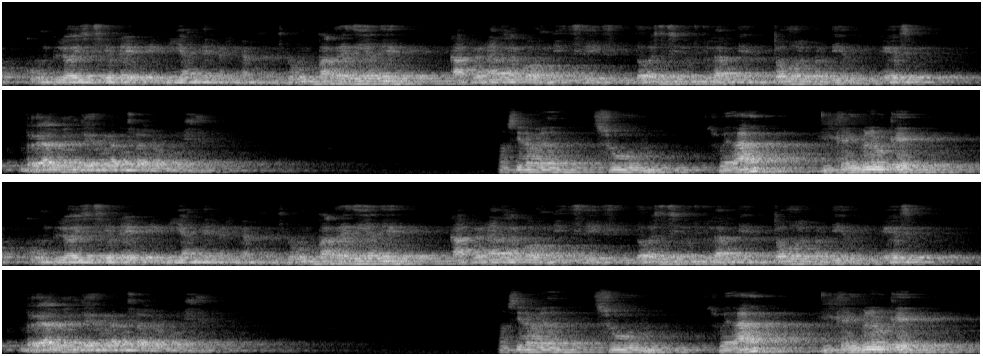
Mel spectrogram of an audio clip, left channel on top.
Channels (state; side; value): normal; both; correlation 0.95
